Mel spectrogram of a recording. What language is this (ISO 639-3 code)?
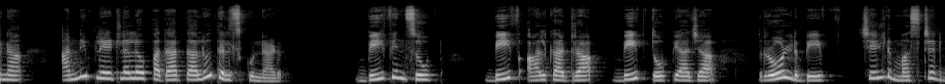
tel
